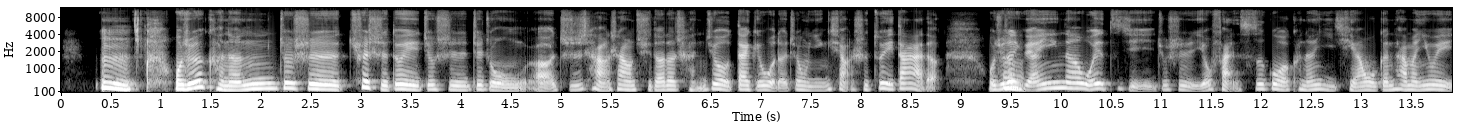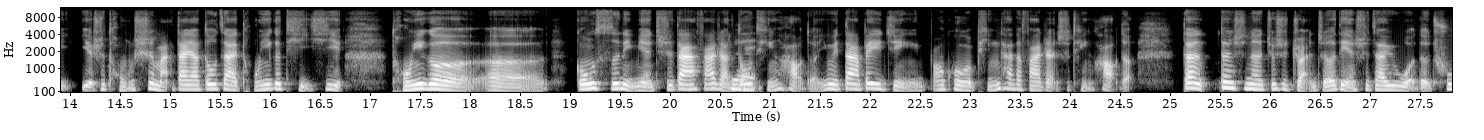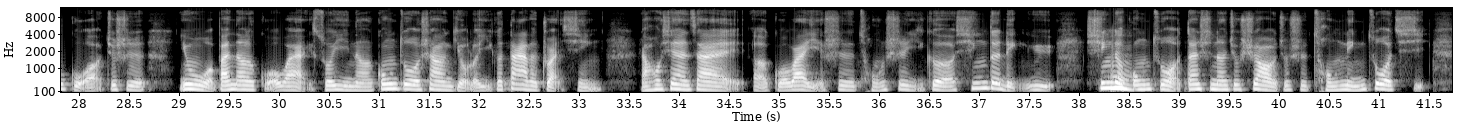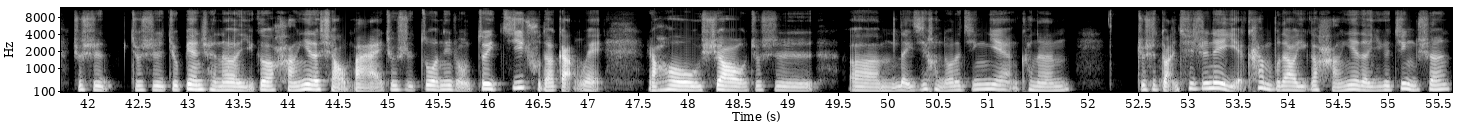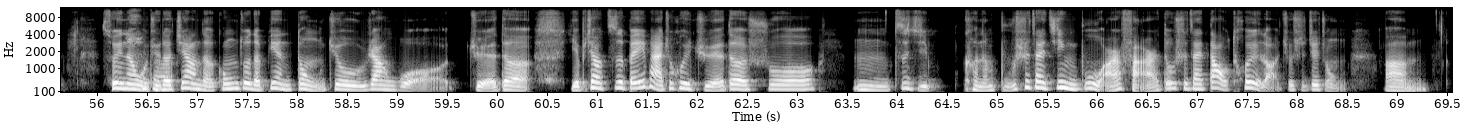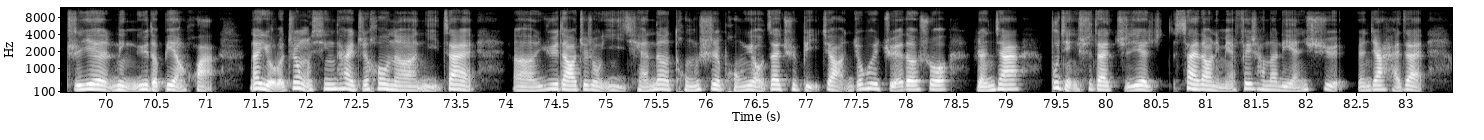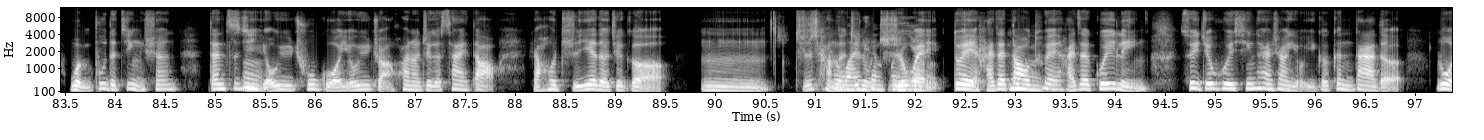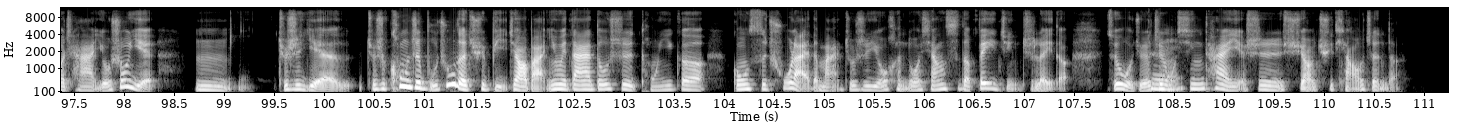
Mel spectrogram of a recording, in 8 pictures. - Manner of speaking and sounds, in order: tapping; teeth sucking
- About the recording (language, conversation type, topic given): Chinese, advice, 我总是和别人比较，压力很大，该如何为自己定义成功？
- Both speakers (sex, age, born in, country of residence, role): female, 30-34, China, Japan, advisor; female, 40-44, China, United States, user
